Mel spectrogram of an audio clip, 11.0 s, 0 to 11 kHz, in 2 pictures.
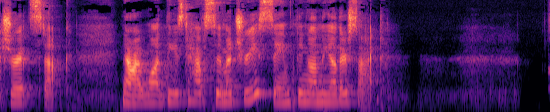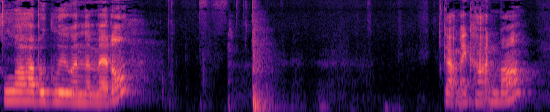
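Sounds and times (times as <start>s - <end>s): bottle thunk on tabletop: 8.0s - 8.4s.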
